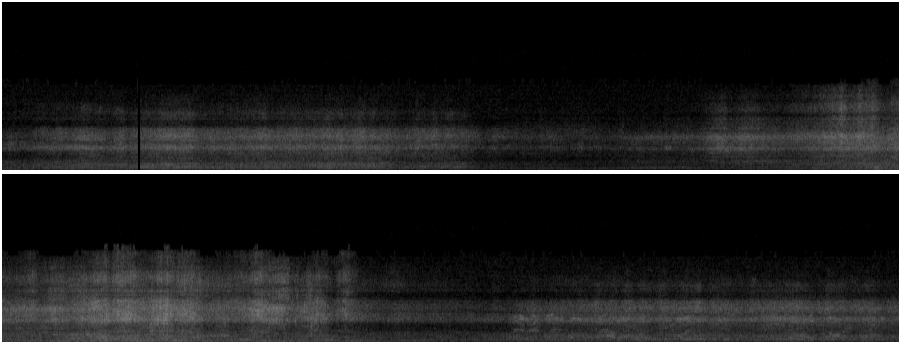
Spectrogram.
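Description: Faint sound of dirt late model race cars running around the track, growing louder about halfway through as a car passes close by, then fading back.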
